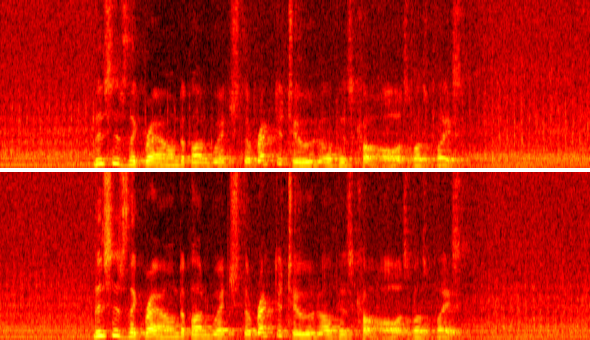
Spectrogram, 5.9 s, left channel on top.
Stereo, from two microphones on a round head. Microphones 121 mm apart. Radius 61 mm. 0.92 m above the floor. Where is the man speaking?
75° right (ahead or behind), 1.1 m; by 4.6 s 20° right (ahead or behind), 3.5 m.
